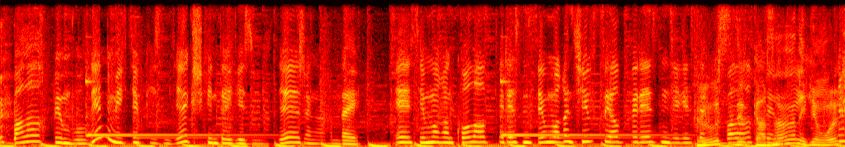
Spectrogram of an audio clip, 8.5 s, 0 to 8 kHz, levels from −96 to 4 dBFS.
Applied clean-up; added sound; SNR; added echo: none; Doorbell; 12 dB; none.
